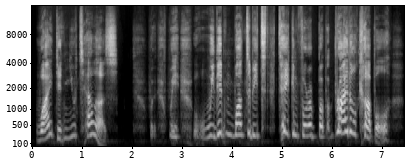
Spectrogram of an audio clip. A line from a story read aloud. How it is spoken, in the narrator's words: sobbed Mrs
